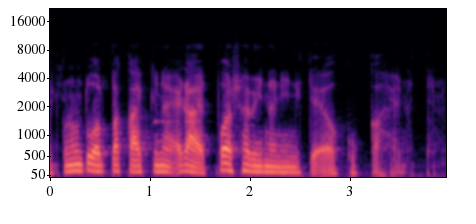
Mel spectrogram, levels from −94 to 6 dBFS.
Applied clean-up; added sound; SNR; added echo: neural mask model DeepFilterNet 3.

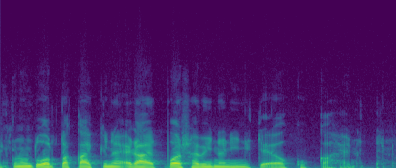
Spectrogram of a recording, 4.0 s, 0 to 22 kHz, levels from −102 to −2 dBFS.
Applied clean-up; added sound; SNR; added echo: none; none; none; none.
